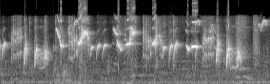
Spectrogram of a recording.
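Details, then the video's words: A White-rumped shama kept as a cage bird sings busily: rapid run of downslurred whistles, squawky buzzes and chips, phrases packed closely with short gaps, ending on a high thin whistle. "SUARA BURUNG - Murai batu DIJAMIN LANGSUNG NYAUT dan GACOR dengan suara murai batu terbaik ini"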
